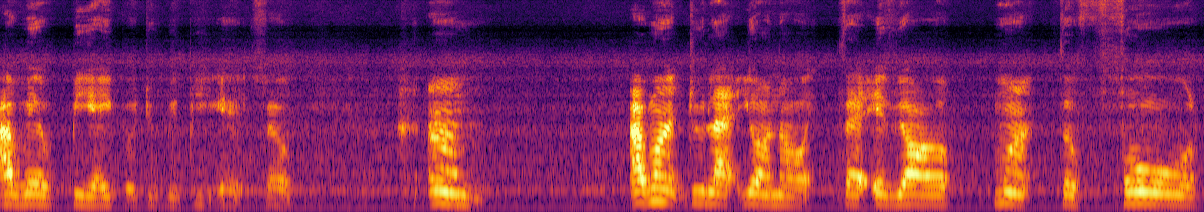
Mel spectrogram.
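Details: Female speaker with self-reported apraxia; apraxia of speech.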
